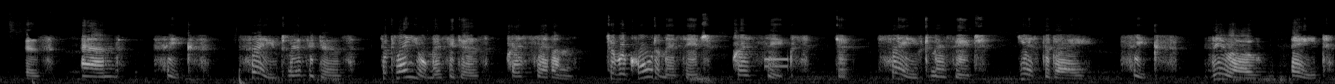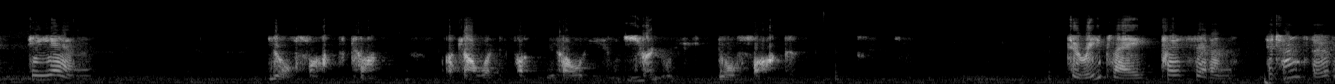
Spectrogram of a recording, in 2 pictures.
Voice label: Threat Voicemail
